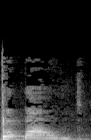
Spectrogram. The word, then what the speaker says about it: abound: Let's continue with the word abound. Abound. The stress is on the second part, on the B, abound.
